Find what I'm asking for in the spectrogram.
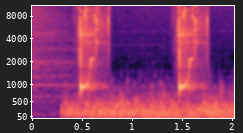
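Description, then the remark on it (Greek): Two clear water drips fall a second apart, distinct, over a steady low wet background, as water drips from a sponge used with a bucket to wash a car instead of a hose. “Πλένουμε το αυτοκίνητο με κουβάκια σφουγγάρι, όχι με λάστιχο.”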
